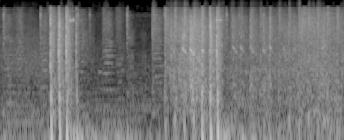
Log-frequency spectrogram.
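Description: Rifle gunfire from a video game comes in two quick bursts of sharp, close shots, with a rumbling, reverberant tail after each burst.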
